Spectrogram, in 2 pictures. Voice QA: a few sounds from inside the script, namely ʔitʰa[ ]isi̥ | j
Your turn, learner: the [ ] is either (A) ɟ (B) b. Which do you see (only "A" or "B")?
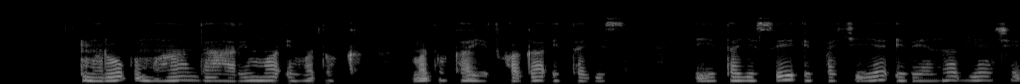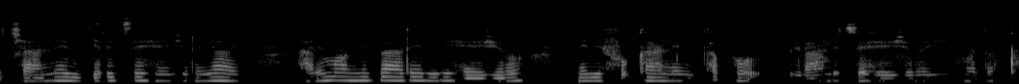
A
